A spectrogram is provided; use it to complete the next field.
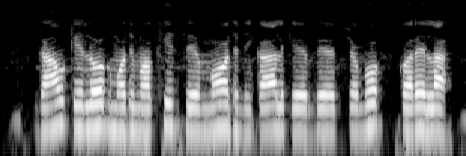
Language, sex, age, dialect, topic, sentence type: Bhojpuri, male, 18-24, Northern, agriculture, statement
